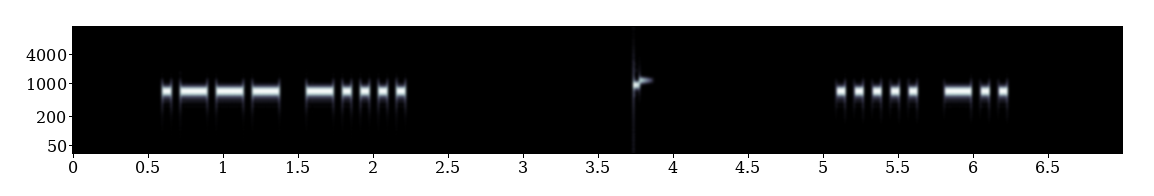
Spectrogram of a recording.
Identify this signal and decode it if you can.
Morse code, heard as a keyed tone, about 20 wpm, 700 Hz. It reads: J 6 5 D
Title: Single-Letter Single-Number 20wpm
